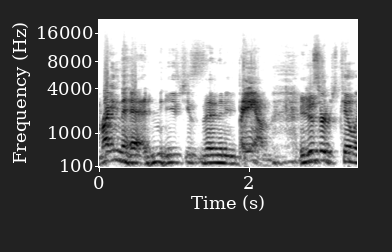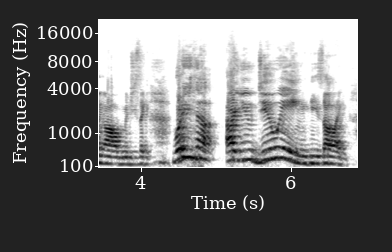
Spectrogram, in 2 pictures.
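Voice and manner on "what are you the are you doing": very high and louder, the last words dragged slowly; shocked disbelief. Retold or imitated. Retelling the scene, she is stunned by his rampage: shocked disbelief. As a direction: imitate her horrified disbelief as he starts killing. Partner shocked by sudden killing spree.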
